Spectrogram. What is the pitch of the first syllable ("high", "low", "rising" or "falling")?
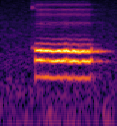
high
